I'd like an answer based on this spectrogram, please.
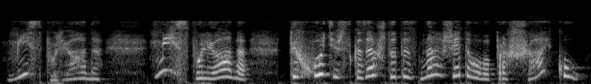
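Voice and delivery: a touch of indignant servant; indignant maid. A narrator's reading. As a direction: maid scolding the girl. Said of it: "с возмущением".

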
